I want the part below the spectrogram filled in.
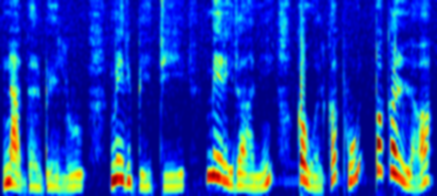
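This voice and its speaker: A woman doing a gentle old woodcutter father. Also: lowish voice, sing-song, extremely slow, breathy edge, dry recording, lo-fi sound, exaggerated voice. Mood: coaxing. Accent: Urdu. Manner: soft coaxing repeated endearments.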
